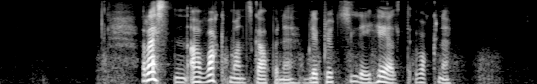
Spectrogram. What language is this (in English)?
Norwegian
